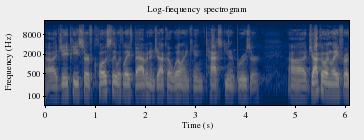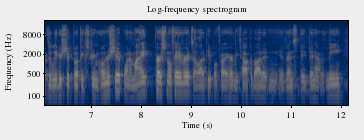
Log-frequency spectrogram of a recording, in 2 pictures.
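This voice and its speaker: Speech comes very fast with fairly even intonation but big swings in loudness. The recording is very clean, the background silent. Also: man, medium pitch for a man. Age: 40s. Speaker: podcast host. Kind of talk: interview conversation.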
